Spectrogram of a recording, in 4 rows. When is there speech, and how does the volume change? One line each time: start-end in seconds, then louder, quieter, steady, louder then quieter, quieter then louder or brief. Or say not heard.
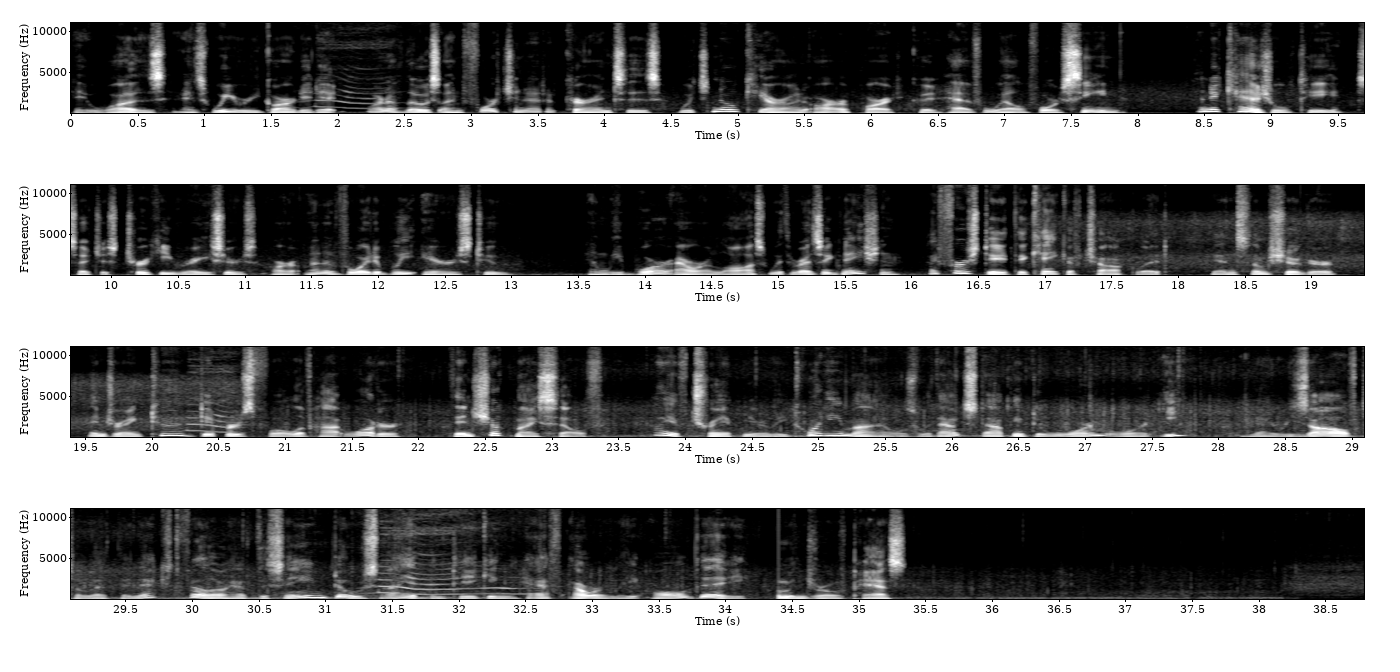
0.0-35.4 steady.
